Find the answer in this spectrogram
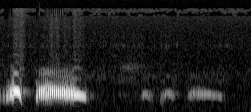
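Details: Spotted dove in 'giọng thổ' style, calling intensely: one short loud note, then a long, low, throbbing coo, then three soft trailing notes.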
